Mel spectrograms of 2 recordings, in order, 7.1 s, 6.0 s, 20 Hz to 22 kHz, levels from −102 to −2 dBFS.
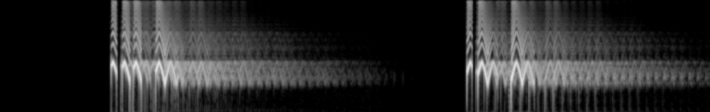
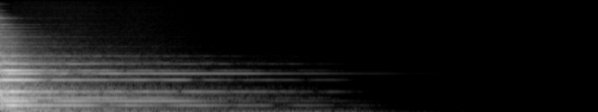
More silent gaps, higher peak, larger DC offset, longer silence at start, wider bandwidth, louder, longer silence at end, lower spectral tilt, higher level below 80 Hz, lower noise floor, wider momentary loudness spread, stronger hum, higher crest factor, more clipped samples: first, 4.03-4.66 s vs none; first, 0 dBFS vs -6 dBFS; neither; first, 1.1 s vs 0 s; first, over 20 kHz vs 12 kHz; first, -10 LUFS vs -25 LUFS; second, 1.45 s vs 4.5 s; second, 5 dB/octave vs -4 dB/octave; second, -78 dBFS vs -56 dBFS; second, -77 dBFS vs -90 dBFS; second, 22 LU vs 28 LU; neither; second, 16 dB vs 26 dB; neither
